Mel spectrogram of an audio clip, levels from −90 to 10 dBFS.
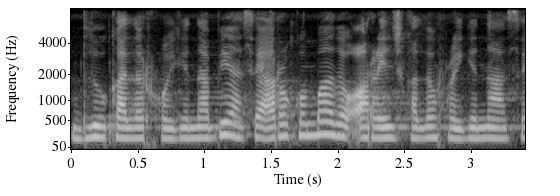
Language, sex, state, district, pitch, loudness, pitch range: Nagamese, female, Nagaland, Dimapur, 185 Hz, -19 LUFS, 180-195 Hz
